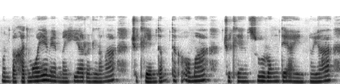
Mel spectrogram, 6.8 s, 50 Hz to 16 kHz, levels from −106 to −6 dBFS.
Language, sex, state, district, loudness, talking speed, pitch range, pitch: Mizo, female, Mizoram, Aizawl, -18 LUFS, 220 wpm, 165-195 Hz, 180 Hz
